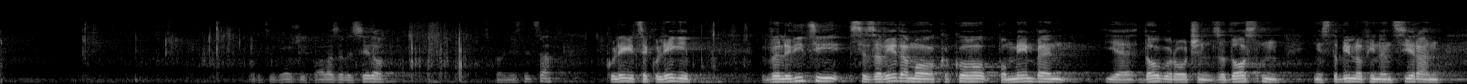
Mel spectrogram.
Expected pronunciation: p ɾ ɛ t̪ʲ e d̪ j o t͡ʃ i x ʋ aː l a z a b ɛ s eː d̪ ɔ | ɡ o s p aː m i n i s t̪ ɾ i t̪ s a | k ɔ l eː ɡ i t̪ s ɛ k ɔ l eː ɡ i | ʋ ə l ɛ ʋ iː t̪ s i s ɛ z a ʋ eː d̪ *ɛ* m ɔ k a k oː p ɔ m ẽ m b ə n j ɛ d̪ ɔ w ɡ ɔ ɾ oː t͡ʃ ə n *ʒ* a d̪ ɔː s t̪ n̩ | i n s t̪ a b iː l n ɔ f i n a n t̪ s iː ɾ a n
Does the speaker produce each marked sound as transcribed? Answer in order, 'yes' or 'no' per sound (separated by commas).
no, no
